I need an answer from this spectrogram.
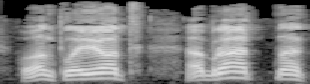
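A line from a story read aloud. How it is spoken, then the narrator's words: Distant shout. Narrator (Russian): крикнул охранник с того берега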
